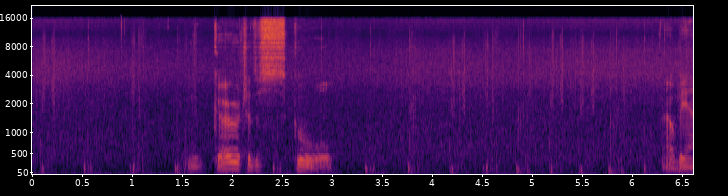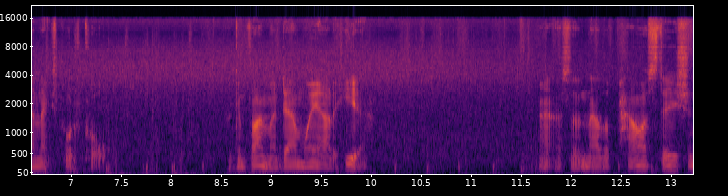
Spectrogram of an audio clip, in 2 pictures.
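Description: Footsteps fall on the ground at a walking pace.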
